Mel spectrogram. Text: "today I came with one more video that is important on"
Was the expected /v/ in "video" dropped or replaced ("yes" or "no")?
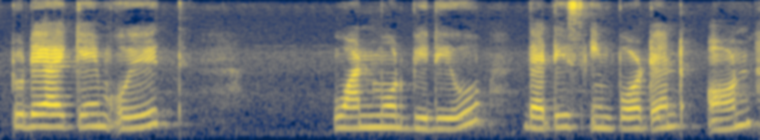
yes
